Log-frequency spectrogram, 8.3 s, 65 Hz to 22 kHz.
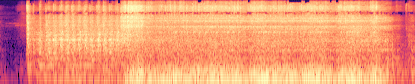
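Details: Buick Grand National with rebuilt 140 block and fresh cam, first start after nearly a year: brief crank, catches straight away, settles into a steady even idle with no knocks or ticks; cooling system not yet fitted, so only a short run.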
